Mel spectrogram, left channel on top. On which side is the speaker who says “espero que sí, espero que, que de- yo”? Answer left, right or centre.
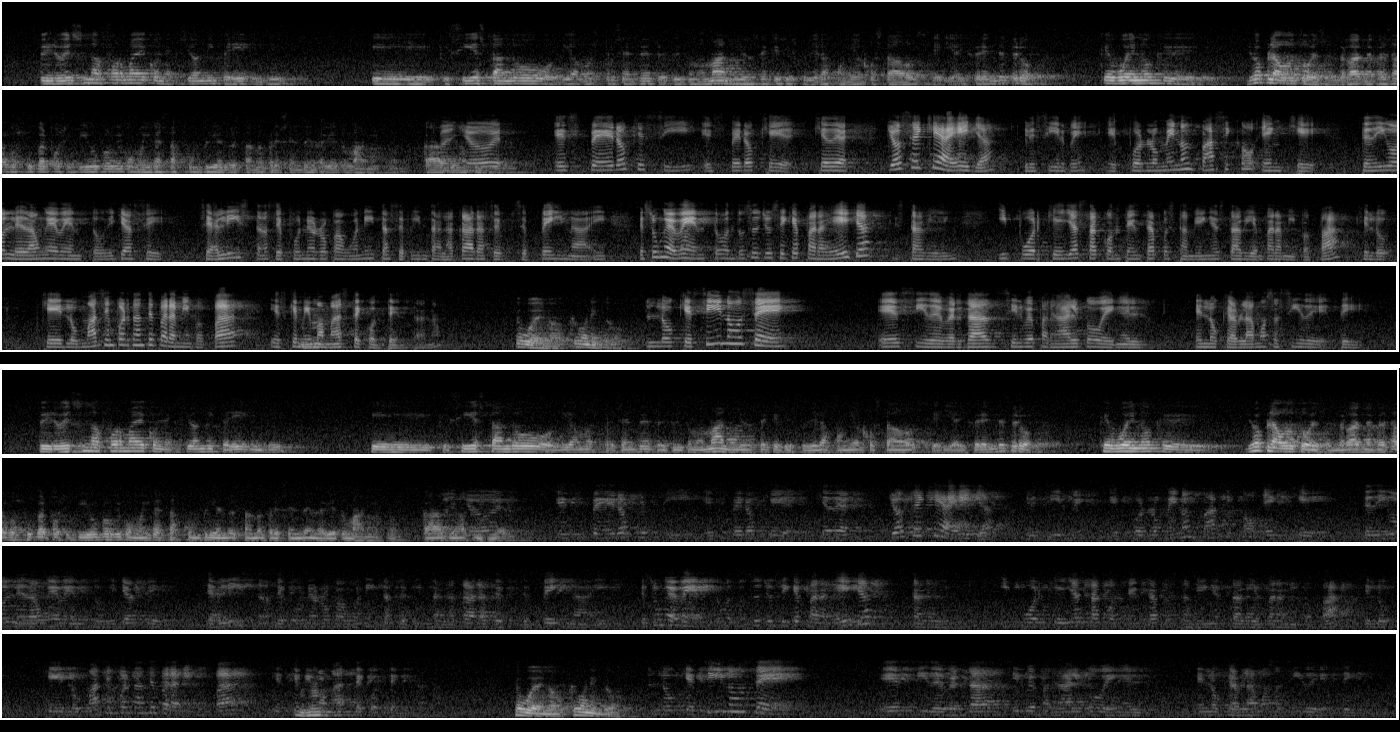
Left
